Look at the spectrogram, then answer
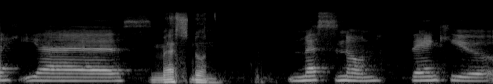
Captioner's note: speaks in foreign language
